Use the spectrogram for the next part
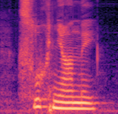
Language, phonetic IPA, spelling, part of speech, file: Ukrainian, [sɫʊxˈnʲanei̯], слухняний, adjective, Uk-слухняний.ogg
- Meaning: obedient, docile, dutiful, biddable, governable, amenable (willing to comply)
